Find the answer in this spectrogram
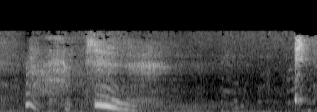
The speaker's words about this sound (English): I thought I heard you hiccup. But I'm not hiccuping.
